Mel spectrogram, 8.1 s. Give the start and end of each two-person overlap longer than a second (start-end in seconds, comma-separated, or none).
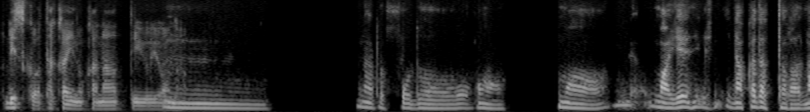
none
